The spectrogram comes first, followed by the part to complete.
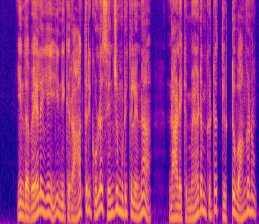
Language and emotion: Tamil, fearful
